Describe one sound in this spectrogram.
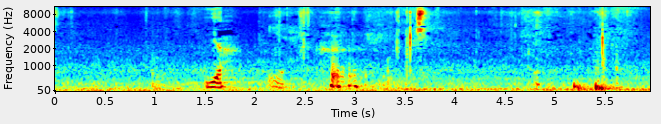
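A book page turns with a soft papery rustle.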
